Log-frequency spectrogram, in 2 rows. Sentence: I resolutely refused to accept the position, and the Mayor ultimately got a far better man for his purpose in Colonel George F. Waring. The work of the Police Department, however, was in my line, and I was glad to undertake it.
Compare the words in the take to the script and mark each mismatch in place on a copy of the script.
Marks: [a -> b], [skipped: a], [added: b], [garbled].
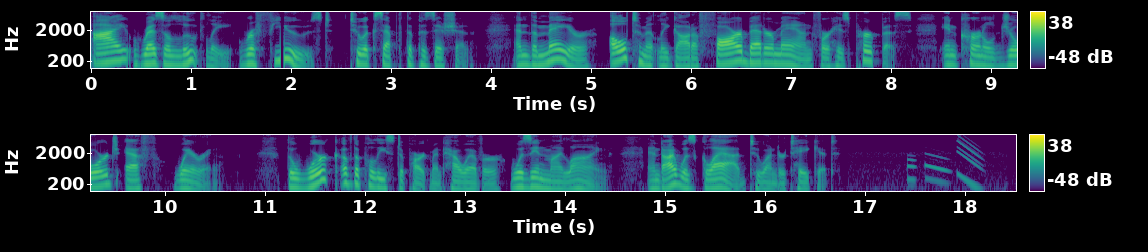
I resolutely refused to accept the position, and the Mayor ultimately got a far better man for his purpose in Colonel George F. Waring. The work of the Police Department, however, was in my line, and I was glad to undertake it.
